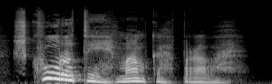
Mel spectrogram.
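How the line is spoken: Hurt and sad. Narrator (Russian): Обиженно и грустно закончил он

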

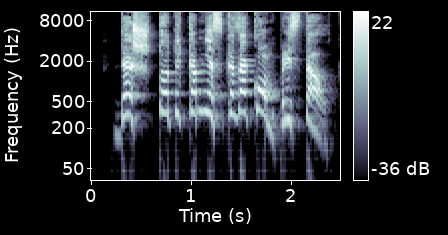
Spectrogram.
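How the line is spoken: Exasperated shout. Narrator (Russian): крикнула Лизавета, выходя из терпения

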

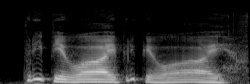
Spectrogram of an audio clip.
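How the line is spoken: Muttered under breath. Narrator (Russian): вполголоса пробормотал Виктор

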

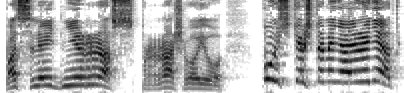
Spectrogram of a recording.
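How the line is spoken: Sudden piercing shout. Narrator (Russian): крикнул он вдруг пронзительным голосом

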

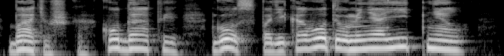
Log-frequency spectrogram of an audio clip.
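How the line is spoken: Loud wailing. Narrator (Russian): она принялась вопить

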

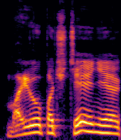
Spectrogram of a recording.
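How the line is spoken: Deep voice imitating a man. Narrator (Russian): говорит она басом, подражая мужскому голосу

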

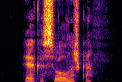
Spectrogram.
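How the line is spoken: Said under breath. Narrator (Russian): промолвил он вполголоса

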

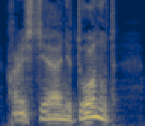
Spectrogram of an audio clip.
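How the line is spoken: Hoarse grumbling. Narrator (Russian): ворчит солдат, еще более охрипший

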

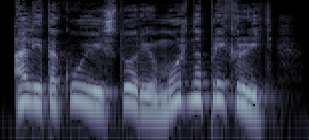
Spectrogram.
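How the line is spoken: Joyful exclamation. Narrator (Russian): радостно воскликнул дядя Иван

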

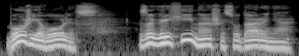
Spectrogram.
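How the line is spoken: Sighing. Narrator (Russian): Денис вздохнул

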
